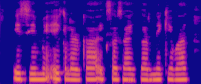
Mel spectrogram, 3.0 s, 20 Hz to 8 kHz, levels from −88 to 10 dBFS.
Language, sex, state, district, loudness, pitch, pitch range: Hindi, female, Bihar, East Champaran, -24 LUFS, 195 Hz, 190-205 Hz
